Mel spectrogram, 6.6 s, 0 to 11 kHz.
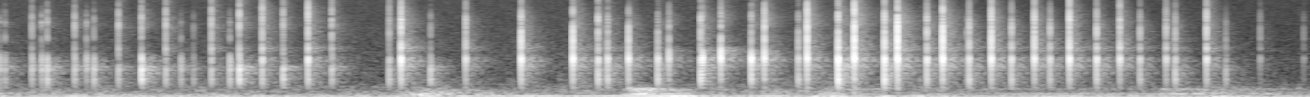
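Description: A small pink plastic detangling hairbrush is held in one hand while long blue-painted nails tap its bristles and the back of its hollow plastic head. The result is a quick, uneven run of sharp, dry clicks with bright, high content and a ring near 1.4 kHz, each dying away almost instantly over a faint low rumble.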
